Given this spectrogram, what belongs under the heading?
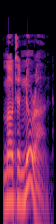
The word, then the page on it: motoneuron: British English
